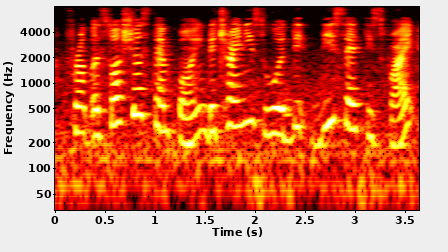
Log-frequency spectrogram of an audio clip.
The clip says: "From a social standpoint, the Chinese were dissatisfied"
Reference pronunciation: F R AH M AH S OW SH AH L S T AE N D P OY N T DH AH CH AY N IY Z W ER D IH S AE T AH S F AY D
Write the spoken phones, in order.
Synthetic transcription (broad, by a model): F R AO M AH S OW SH AH L S T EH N P OY N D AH CH AY N IY S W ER D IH S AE T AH S F AY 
